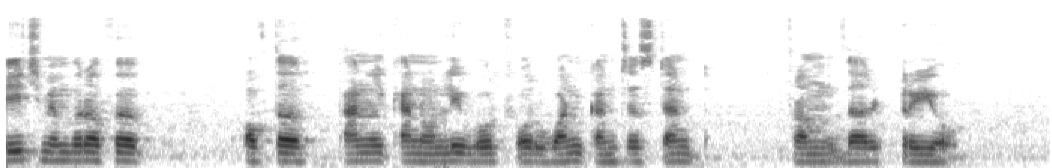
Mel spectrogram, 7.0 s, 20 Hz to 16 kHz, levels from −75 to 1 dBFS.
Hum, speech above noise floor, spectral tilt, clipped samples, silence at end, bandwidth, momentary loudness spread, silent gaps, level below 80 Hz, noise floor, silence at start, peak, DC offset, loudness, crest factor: none; 34 dB; -5 dB/octave; under 0.1%; 0.65 s; 11.5 kHz; 7 LU; none; -60 dBFS; -57 dBFS; 0.05 s; -6 dBFS; under 0.1%; -24 LUFS; 18 dB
